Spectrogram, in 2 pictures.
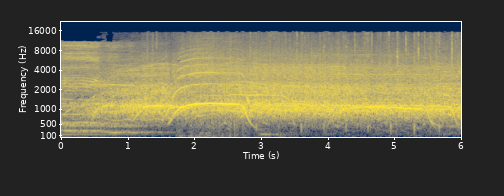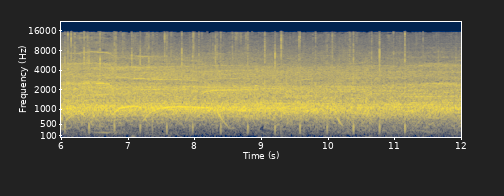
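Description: Large arena crowd cheering and screaming as a song ends, many high-pitched shrieks over a steady roar, swelling in loudness about two seconds in.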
